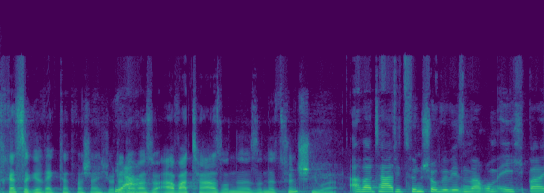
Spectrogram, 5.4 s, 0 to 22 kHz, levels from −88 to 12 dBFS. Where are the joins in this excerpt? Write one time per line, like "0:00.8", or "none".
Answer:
0:02.2
0:03.4
0:03.9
